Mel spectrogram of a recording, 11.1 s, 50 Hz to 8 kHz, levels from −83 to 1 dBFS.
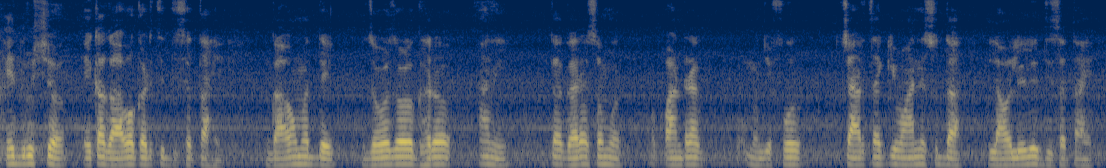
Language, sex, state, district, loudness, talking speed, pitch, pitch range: Marathi, male, Maharashtra, Dhule, -23 LUFS, 120 wpm, 120 Hz, 115-125 Hz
